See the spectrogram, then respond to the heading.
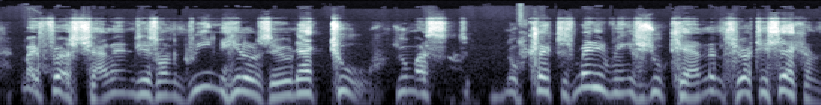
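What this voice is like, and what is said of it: Bad Patrick Moore impression. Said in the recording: “it's a really bad Patrick Moore impression.”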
